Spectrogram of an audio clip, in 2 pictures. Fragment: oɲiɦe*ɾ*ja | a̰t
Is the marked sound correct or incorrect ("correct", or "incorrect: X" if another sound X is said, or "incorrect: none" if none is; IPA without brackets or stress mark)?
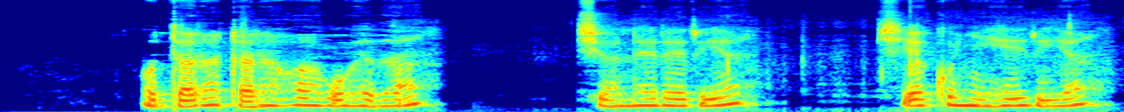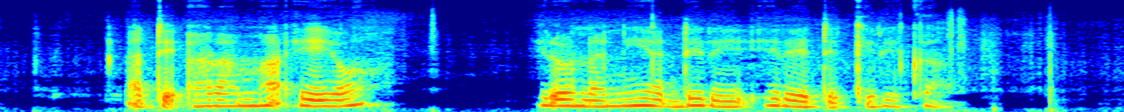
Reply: correct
